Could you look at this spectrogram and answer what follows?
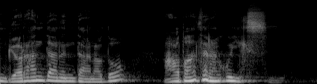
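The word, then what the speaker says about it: אבד: 이 멸한다는 단어도 아바드라고 읽습니다. 철자는 다른데 아바드라고 읽는 건 똑같아요.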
